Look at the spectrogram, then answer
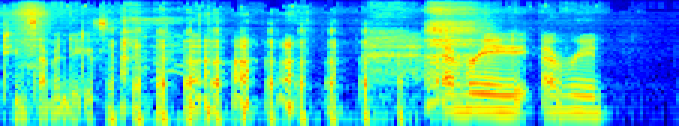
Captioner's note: laughter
